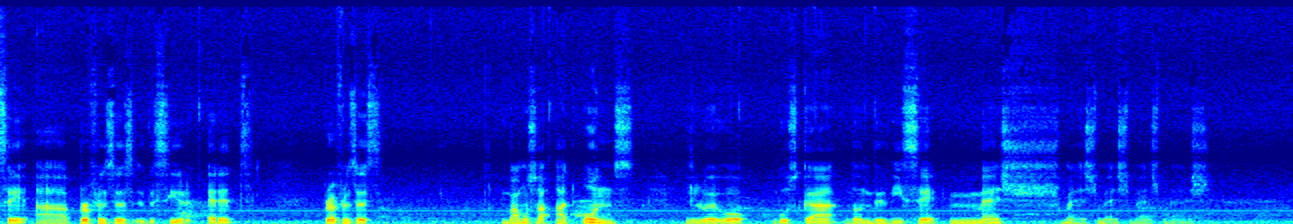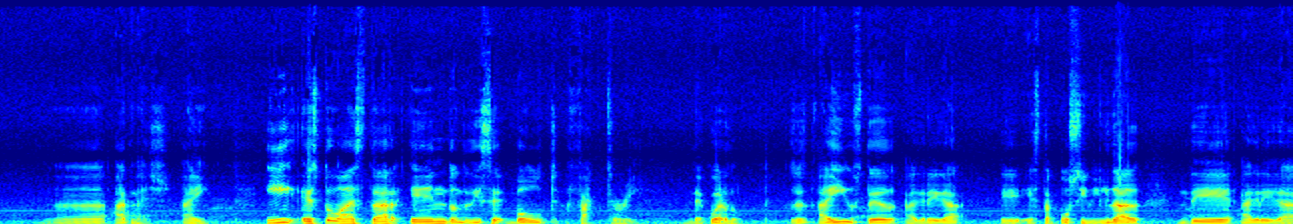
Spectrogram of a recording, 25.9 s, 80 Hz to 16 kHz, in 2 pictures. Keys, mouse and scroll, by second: 1.9 click, 3.4 click, 5.4 click, 7.3 click, 8.1 click, 8.6 click, 14.2 click, 21.0 click.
